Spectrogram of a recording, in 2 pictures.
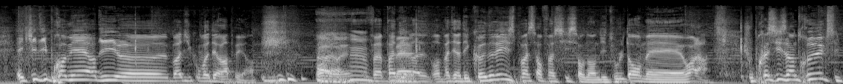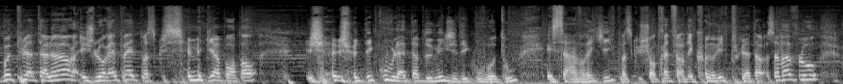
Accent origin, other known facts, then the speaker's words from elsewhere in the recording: Anderlecht, Brussels, Belgium; je viens d'Anderlecht à la base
